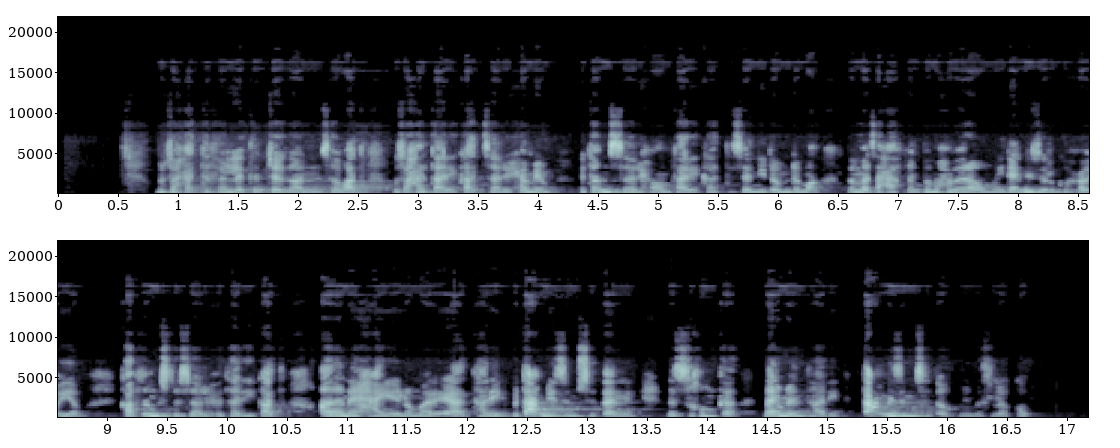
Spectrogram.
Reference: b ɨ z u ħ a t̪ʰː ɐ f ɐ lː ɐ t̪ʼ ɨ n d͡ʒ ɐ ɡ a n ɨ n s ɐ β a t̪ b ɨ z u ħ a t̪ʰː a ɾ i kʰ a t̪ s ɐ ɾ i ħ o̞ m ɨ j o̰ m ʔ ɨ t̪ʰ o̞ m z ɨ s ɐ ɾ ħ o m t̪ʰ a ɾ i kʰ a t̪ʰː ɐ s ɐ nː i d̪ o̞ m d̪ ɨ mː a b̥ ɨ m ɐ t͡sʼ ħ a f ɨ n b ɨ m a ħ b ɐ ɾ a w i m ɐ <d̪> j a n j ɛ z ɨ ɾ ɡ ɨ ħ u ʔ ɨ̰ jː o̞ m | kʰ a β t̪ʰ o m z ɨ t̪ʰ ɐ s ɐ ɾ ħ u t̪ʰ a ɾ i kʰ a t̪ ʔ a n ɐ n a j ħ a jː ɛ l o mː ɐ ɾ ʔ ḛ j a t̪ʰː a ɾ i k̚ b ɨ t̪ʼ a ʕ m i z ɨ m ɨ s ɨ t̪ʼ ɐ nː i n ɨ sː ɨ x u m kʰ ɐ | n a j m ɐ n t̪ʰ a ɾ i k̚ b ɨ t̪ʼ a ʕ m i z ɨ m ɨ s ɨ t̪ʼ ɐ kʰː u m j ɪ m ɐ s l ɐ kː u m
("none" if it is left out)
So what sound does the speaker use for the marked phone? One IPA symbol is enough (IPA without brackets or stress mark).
d̪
